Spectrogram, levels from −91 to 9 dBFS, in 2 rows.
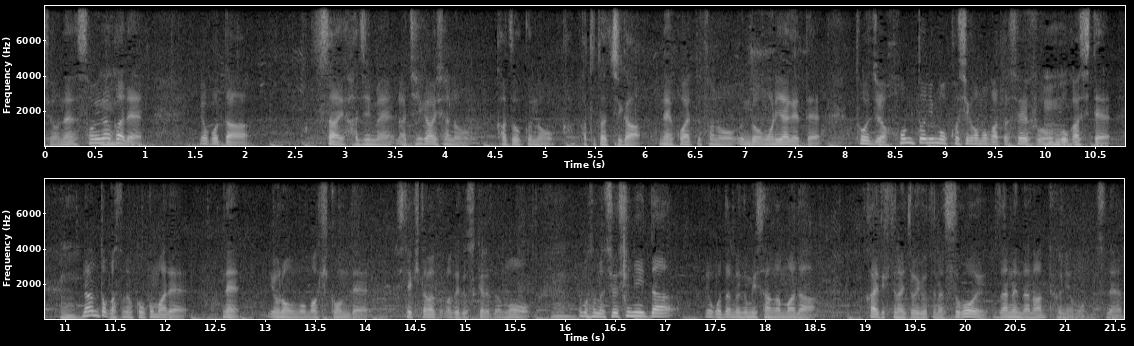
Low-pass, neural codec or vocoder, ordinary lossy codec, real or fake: none; none; none; real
